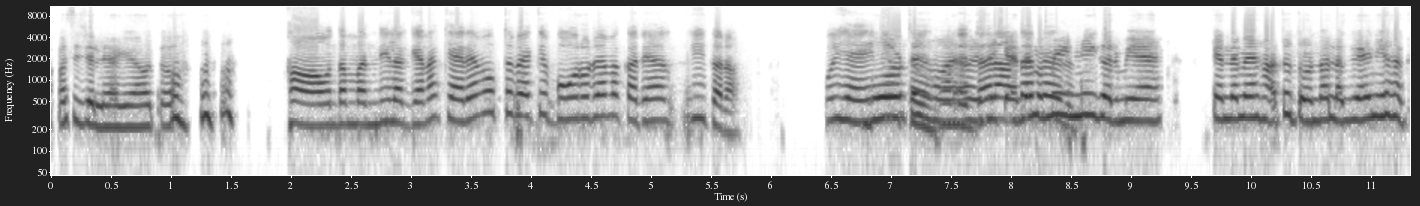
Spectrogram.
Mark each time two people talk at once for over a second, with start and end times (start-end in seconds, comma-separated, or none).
6.8-8.6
